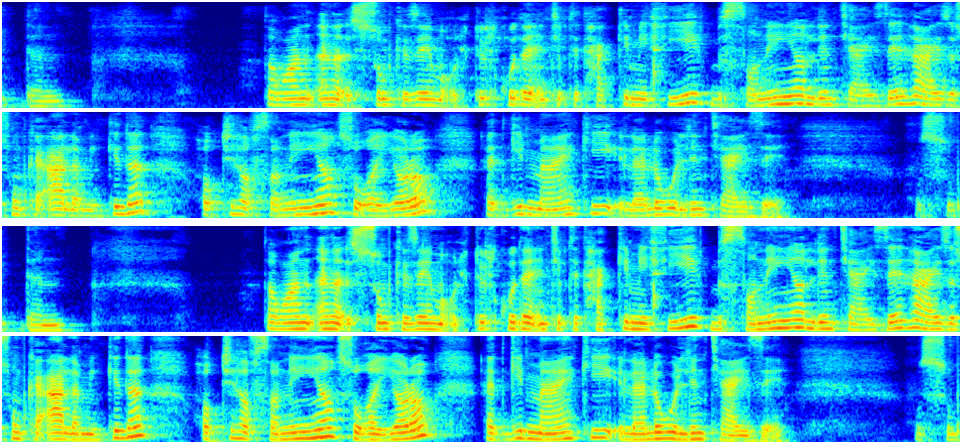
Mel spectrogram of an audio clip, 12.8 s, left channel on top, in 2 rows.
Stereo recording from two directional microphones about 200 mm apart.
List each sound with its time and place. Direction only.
1.7 s speech: 55° right (ahead or behind)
